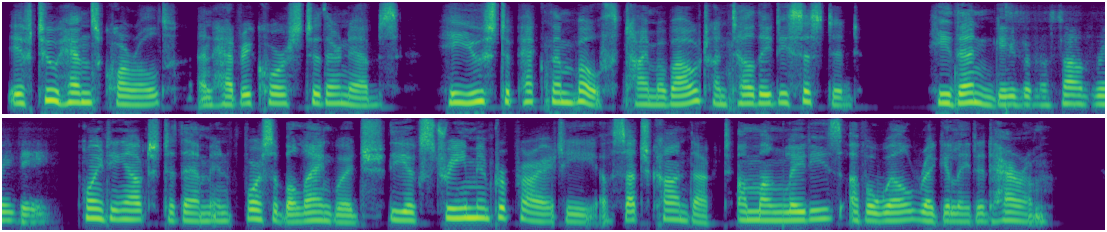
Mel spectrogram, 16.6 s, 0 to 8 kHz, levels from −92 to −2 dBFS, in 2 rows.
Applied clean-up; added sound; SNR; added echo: neural mask model DeepFilterNet 3.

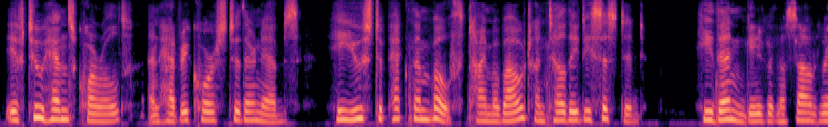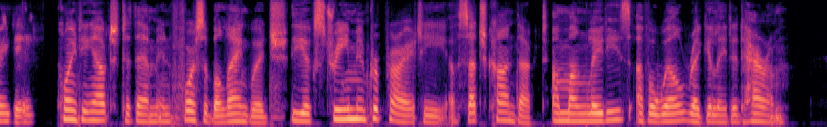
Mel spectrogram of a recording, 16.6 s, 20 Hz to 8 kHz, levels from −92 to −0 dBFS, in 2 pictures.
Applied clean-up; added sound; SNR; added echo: neural mask model Resemble Enhance denoiser.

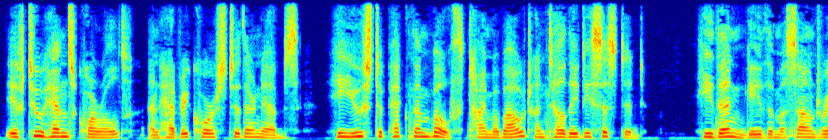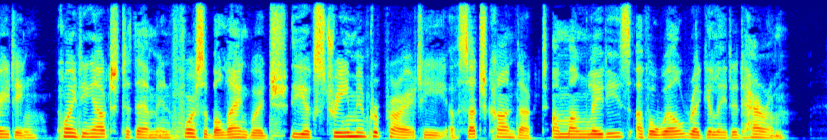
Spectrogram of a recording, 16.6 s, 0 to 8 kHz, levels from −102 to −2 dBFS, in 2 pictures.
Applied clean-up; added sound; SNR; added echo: none; none; none; none.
